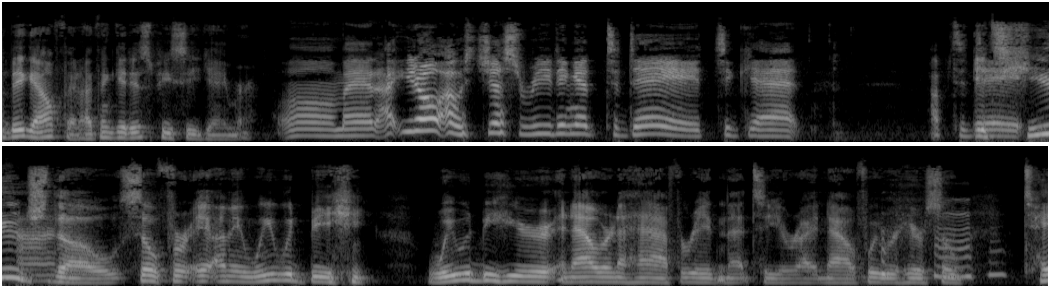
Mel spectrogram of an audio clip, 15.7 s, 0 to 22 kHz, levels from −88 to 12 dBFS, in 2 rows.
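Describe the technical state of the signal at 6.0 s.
The signal at 6.0 s is intact, with no technical fault present at that point in the speech.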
